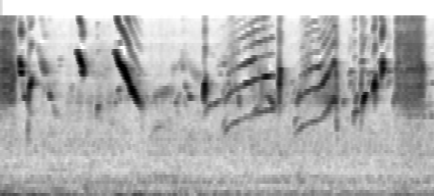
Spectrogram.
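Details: Goldfinch in a Victorian brass cage, undergoing CD song training, sings scattered high notes: sharp descending slurs, rising whistles and a few short hissy bursts.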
